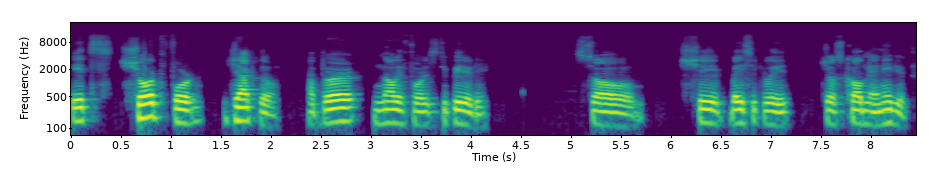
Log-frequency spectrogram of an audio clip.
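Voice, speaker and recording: Man acting a baffled student, very dark muffled sound. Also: mid-range voice, fairly even intonation, measured pace, lightly acted. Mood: incredulous. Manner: incredulous, sarcastic. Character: Lucas, baffled, sarcastic young male English student. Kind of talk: amateur radio play acting. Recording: dull, muffled lo-fi microphone.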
